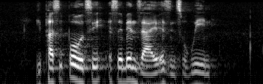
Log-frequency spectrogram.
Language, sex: Zulu, male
